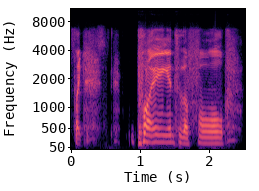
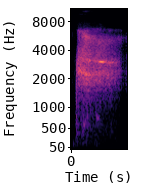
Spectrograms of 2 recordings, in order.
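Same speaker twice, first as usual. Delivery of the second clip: hushing. Acted. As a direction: shush them for a sleeping baby. Hushing by the sleeping baby.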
